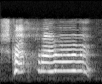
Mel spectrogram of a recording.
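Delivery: high, loud imitated tire skid; imitated car skid; tire screech. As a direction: screech it like brakes locking. Cars stopping short in traffic.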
